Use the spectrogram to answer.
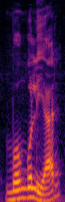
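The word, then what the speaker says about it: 몽골의: করি খালু বলতেছে মঙ্গোরে মঙ্গোলিয়ার খেওরুন শীতকাল অত্যেয় কেমন মঙ্গোরে মঙ্গোলিয়ার উই এর অর্থ হচ্ছে র বা এর উইটা যখন পার্টিকেলে শব্দের শেষে বসে তখন এ উচ্চারণ হয় উচ্চারণটা হবে এখানে মঙ্গলে মঙ্গোলিয়ার খেয়রুন শীতকাল অত্যেয়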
